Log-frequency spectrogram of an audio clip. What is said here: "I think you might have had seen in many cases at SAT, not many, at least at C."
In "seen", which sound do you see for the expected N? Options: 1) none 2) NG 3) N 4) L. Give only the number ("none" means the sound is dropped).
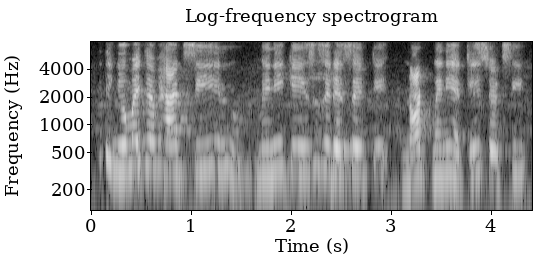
1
